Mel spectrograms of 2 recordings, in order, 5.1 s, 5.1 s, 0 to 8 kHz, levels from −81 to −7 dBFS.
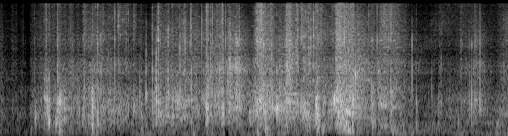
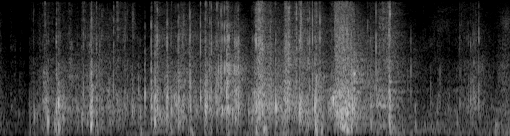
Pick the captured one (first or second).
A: second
